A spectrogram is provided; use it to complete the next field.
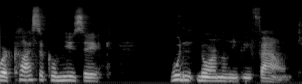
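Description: A woman speaks with an American accent. Her pitch sits fairly low for a woman. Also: very clean recording, silent background. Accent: American, slight twang. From Massachusetts, US. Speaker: classical singer. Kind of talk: interview.

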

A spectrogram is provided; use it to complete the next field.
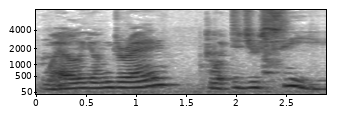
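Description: A man's put-on character voice at a fairly high pitch. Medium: actual play. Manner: stern, reproving.

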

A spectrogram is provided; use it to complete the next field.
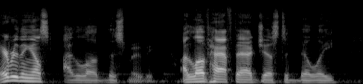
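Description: Recorded with a dry, close sound and no echo, a man with a Southern US accent talks at a fairly quick pace in a fairly low pitch. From US South. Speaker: podcast guest. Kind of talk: casual chat.

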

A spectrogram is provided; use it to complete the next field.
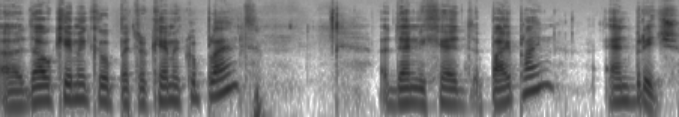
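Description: With a Croatian accent, a man talks at a moderate pace and medium pitch. He leaves long, frequent pauses. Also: ordinary pitch variation. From Croatia, Rijeka and island of Krk. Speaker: local environmental campaigner and businessman. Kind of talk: interview. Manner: halting.

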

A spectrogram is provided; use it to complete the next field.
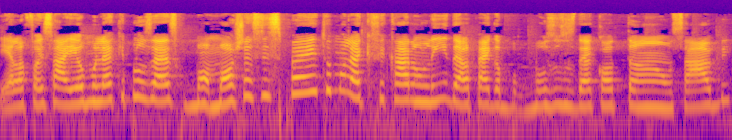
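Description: Speaking fairly quickly, a woman uses a high pitch. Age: 30s. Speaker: podcast host. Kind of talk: casual chat.

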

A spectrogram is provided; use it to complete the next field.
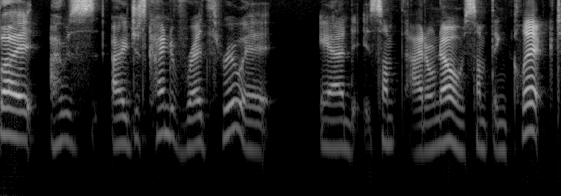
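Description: An ordinary speaking voice with an American accent moves at a fairly slow pace. Its pitch variation is ordinary. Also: woman, medium pitch for a woman. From Michigan, US Midwest (Dearborn). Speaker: actor and drag performer. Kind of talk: casual chat.

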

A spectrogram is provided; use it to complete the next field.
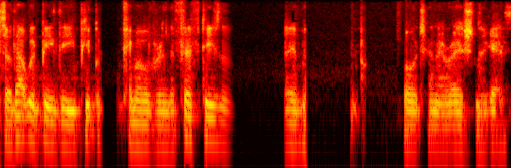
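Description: A man with an Irish accent speaks at a fairly quick pace, his very deep, low voice monotone and flat, with long, frequent pauses. The sound is dry and close, with no echo. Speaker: charity founder. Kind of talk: interview.

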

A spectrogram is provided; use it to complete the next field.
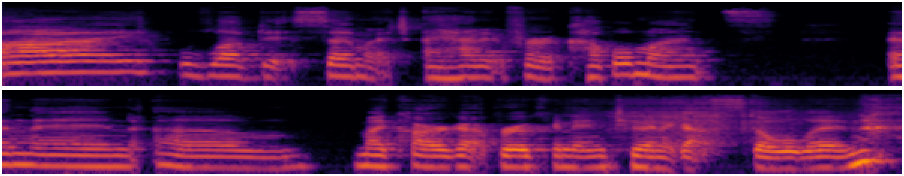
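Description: Her pitch fairly low, a woman talks at a very slow pace with ordinary pitch variation. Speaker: podcast co-host. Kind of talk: casual chat.

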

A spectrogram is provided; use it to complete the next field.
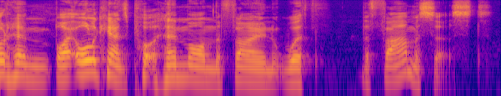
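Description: With a New Zealand accent, a man speaks at a fairly slow pace and a fairly high pitch with ordinary pitch variation, in a dry, close sound with no echo. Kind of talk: casual banter podcast chat.

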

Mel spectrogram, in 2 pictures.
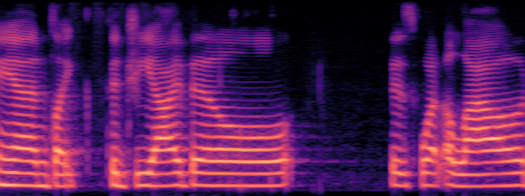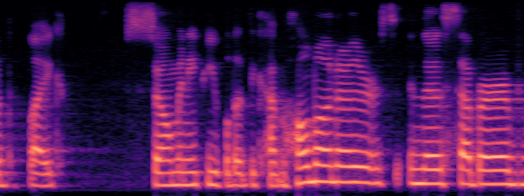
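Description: Monotone, flat speech in an American accent at a fairly slow pace against a quiet background. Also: woman, medium pitch for a woman. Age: 30s. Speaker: curator and academic. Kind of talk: casual interview.

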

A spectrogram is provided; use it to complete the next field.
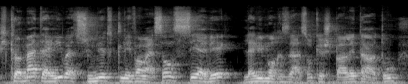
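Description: Music plays in the background, and audible room echo surrounds the voice. A man speaks in an animated tone with a Quebec accent. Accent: Québécois French. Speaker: speed reading trainer. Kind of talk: casual interview.

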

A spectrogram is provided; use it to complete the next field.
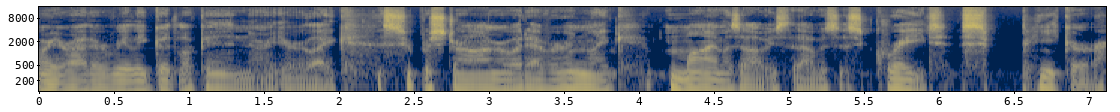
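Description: This man's voice sits at a fairly low pitch and is somewhat breathy, delivered in a monotone, flat intonation at a moderate pace with hardly any pauses. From Mount Pearl, Newfoundland, Canada. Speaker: filmmaker. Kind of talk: casual chat. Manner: halting.

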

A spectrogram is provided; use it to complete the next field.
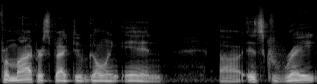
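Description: Speaking at a fairly quick pace, a man with a very deep, low voice shows vocal fry and ordinary pitch variation. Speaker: school speaker and performer. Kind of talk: interview.

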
